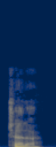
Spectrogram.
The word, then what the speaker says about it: Chetta: Chetta. Like cheddar cheese.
